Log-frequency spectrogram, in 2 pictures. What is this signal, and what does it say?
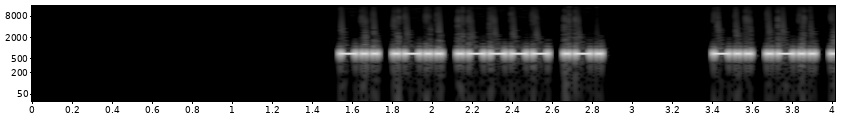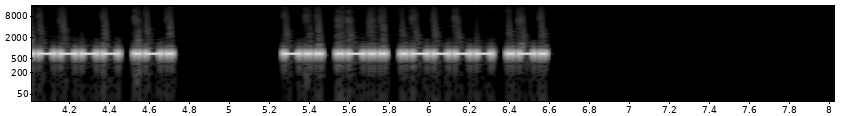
Morse code, heard as a keyed tone, about 48 wpm, 700 Hz. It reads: DL1R DL1R DL1R
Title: DXCC-100 Call Signs - 4 Characters - Repeated 3x - 45wpm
